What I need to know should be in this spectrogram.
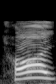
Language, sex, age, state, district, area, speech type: Bengali, male, 30-45, West Bengal, Jalpaiguri, rural, read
